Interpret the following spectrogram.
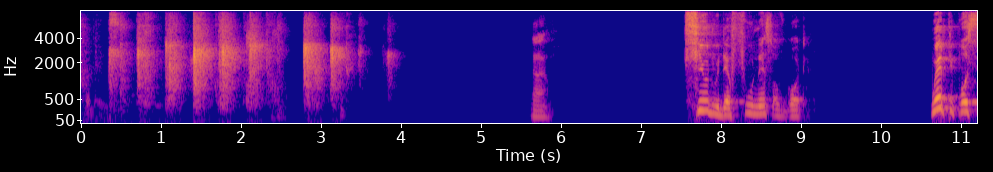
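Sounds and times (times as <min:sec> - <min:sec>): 
audience clapping: 0:00.0 - 0:04.1
speech: 0:07.7 - 0:09.2, 0:10.6 - 0:11.1.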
